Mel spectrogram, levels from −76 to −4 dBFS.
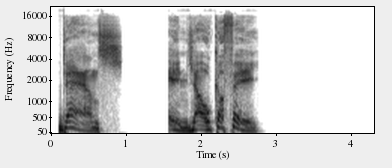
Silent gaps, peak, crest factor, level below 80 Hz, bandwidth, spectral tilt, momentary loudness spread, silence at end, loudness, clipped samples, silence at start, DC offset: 1.09-1.55 s; 0 dBFS; 14 dB; -34 dBFS; over 20 kHz; -2.5 dB/octave; 8 LU; 1.55 s; -11 LUFS; under 0.1%; 0.1 s; under 0.1%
